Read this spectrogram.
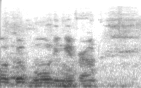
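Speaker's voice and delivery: half-swallowed, unenthusiastic, soft low-energy mumble. Retelling how a sleepy room answers a greeting: imitating a mumbled quiet greeting. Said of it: "a bit of a mumbled, quiet".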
